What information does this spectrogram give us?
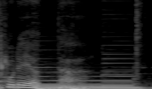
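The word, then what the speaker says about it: Kore: 카페 이름은 한국의 터키식 발음인 코레였다.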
